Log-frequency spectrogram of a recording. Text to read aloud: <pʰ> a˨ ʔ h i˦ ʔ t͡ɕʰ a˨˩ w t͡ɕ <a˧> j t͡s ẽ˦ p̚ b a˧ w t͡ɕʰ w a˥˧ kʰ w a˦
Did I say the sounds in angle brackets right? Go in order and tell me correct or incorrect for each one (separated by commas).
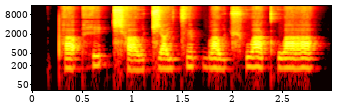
correct, correct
